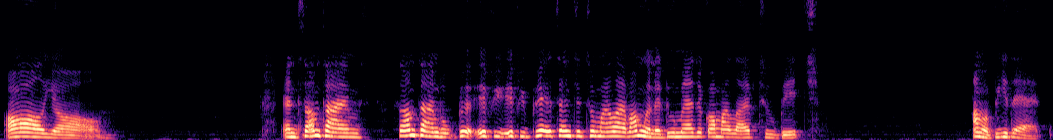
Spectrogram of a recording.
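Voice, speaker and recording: A woman's voice: expressive, a little slow, pauses often, phone-quality sound. Furious, cursing Marshallese woman. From Marshall Islands. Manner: profane, threatening, vengeful; drops to a low menacing murmur. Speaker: vlogger. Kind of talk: angry direct-to-camera rant.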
